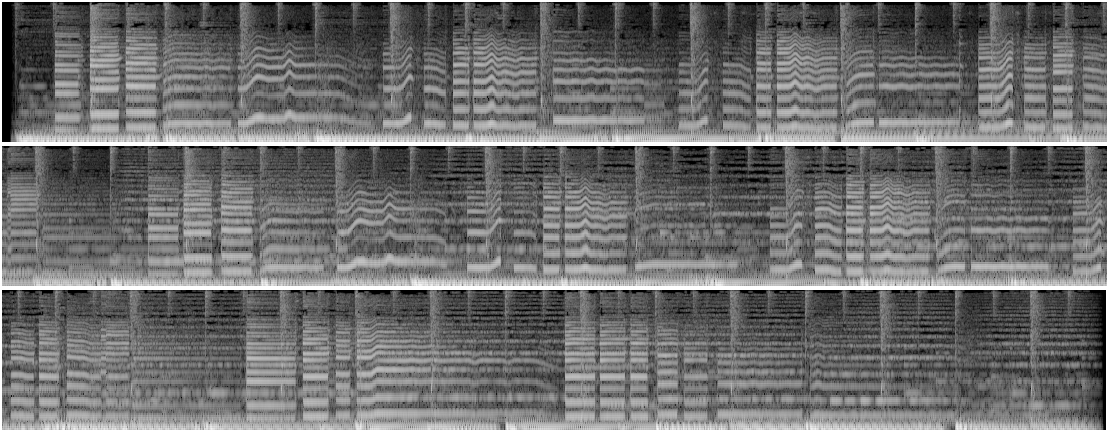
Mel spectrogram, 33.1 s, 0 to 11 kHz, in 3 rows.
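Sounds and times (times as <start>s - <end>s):
Hindi instrumental music: 0.0s - 33.1s.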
